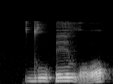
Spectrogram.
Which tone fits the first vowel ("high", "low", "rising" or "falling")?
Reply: high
